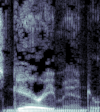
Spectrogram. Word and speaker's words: gerrymandering: It's gerrymandering. – Gerrymandering. It's everyone gets it wrong. – It's a hard G.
